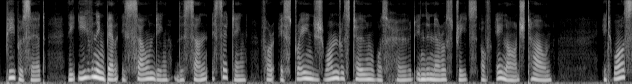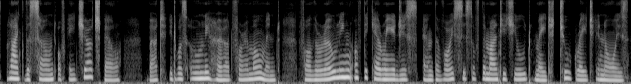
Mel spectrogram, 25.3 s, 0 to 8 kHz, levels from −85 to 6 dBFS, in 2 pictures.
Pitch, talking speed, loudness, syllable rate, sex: 180 Hz, 140 wpm, -20 LUFS, 3.7 syllables/s, female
